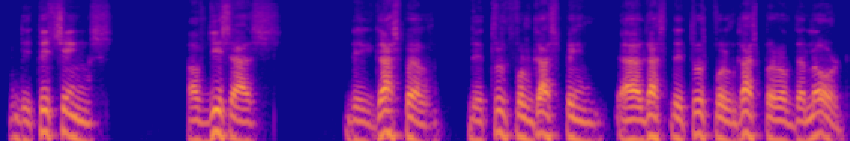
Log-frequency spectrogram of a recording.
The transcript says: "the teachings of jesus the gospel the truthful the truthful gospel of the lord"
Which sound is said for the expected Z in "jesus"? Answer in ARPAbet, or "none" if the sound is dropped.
S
